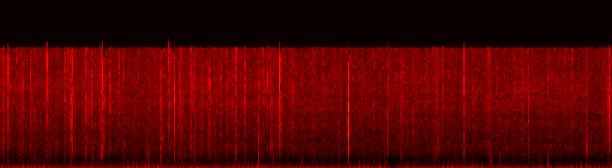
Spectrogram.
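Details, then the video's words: Domestic cat purring steadily, a deep low rumble swelling and easing in roughly one-second breathing cycles, with sharp crackles and pops from a fireplace scattered throughout. "Fall asleep to the Purring of a Cat & Fireplace"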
